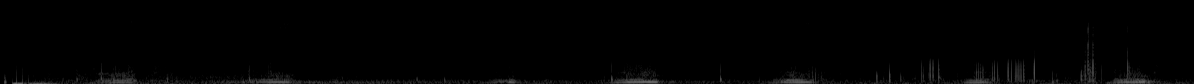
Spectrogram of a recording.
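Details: Sleeping Labrador dog snores in low, rumbling bursts repeating with each slow, steady breath; snoring.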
